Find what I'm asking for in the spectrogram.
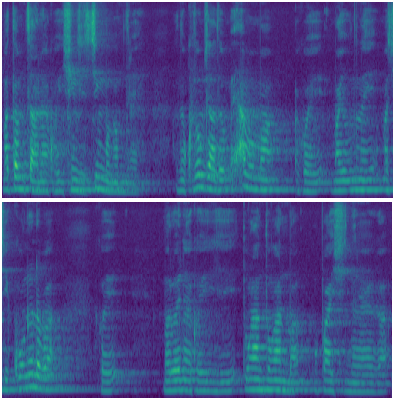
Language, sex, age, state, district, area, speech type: Manipuri, male, 60+, Manipur, Kakching, rural, spontaneous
